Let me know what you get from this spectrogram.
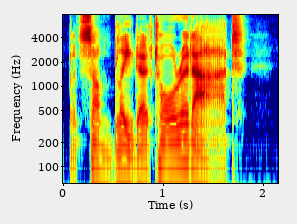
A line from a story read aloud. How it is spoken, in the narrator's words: he added bitterly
